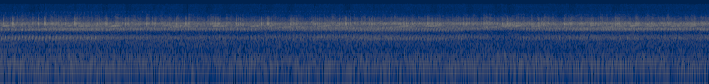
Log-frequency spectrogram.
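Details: Swamp at night in North Carolina, tree frogs in full chorus: high, steady, interwoven trills without pause, plus a softer lower layer of calls that wavers slightly.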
